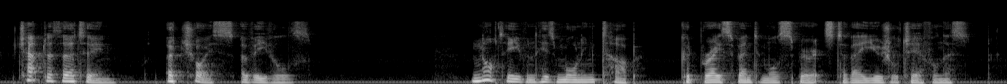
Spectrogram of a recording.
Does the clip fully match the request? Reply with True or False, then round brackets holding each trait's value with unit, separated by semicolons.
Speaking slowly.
True (115 wpm)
